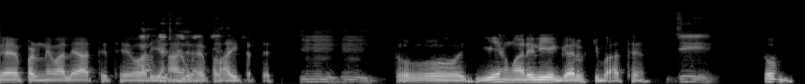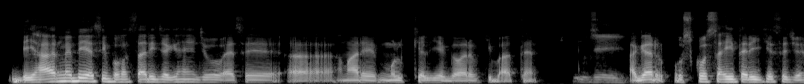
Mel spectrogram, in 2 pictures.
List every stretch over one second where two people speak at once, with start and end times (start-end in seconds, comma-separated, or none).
1.4-2.7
